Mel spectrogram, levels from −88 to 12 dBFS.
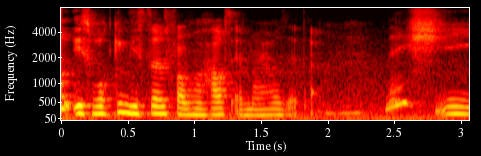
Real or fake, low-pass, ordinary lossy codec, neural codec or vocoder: real; none; none; none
